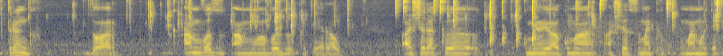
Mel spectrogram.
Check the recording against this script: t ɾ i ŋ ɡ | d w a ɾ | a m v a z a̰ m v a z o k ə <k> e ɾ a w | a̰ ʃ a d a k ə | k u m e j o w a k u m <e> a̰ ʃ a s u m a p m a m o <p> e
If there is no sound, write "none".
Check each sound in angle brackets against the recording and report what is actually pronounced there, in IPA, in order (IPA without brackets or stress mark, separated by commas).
t, a, t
